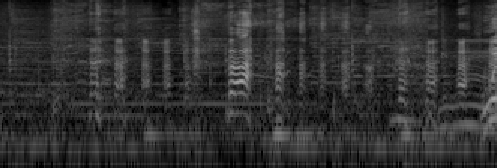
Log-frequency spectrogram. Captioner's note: laughs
